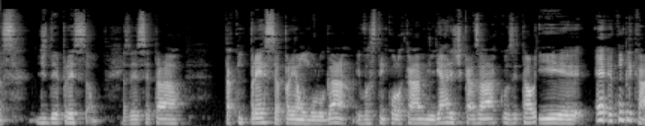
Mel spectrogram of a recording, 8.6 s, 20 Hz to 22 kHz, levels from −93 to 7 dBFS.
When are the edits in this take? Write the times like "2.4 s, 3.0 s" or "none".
1.6 s, 7.1 s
